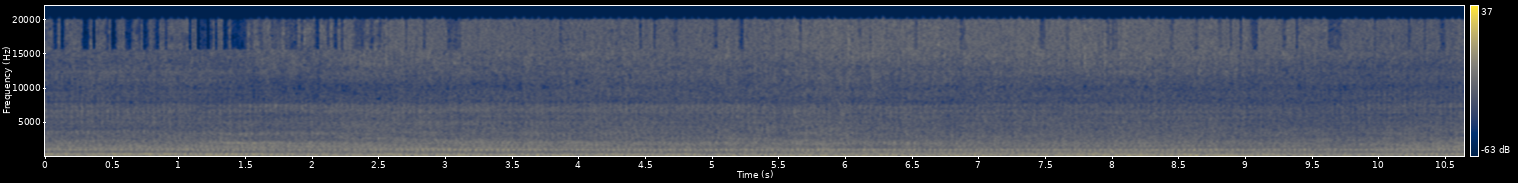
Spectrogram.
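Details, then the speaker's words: 1946 Elgin 1.25 hp air-cooled two-stroke outboard in a tank test, on ethanol-free 90-octane gas. Tank, carburetor and fuel line were cleaned of varnish and points cleaned; touchy carb now dialed in. Steady, even buzz with no misses or surging: normal running. "it started up and seemed to run pretty good once I got the carburetor adjusted it's pretty touchy but I got it dialed in it seems to be doing okay"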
